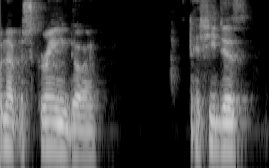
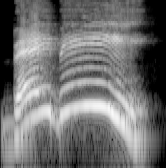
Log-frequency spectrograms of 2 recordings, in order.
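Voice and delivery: much higher, louder joyful cry; excited calling; 10 dB louder, much slower than usual. Retold or imitated. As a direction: call out to your man, thrilled. Girl runs down calling.

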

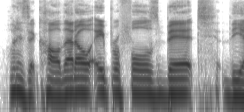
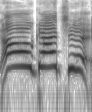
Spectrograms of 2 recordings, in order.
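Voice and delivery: mock high gotcha. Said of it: "And it was like".

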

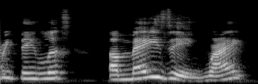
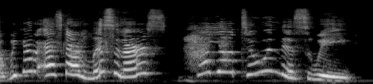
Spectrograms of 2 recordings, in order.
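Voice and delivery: listener shout-out; 12 semitones higher than usual. Real, not acted. Host checking in with the podcast listeners, high sing-out greeting. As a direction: pitch it way up and stretch the question.

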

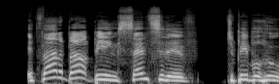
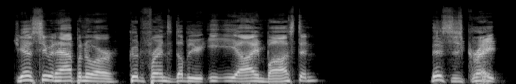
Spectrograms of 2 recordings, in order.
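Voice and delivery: usual speaking voice

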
